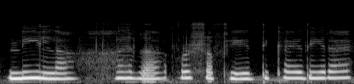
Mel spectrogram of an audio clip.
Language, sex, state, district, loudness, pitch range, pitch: Hindi, female, Punjab, Pathankot, -12 LUFS, 270-295 Hz, 290 Hz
